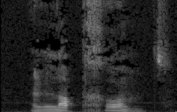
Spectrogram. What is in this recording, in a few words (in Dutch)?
"lapgrond", Dutch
